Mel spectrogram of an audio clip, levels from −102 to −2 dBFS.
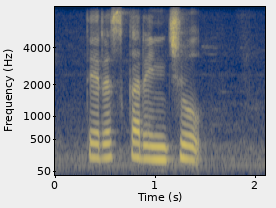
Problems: constant background noise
